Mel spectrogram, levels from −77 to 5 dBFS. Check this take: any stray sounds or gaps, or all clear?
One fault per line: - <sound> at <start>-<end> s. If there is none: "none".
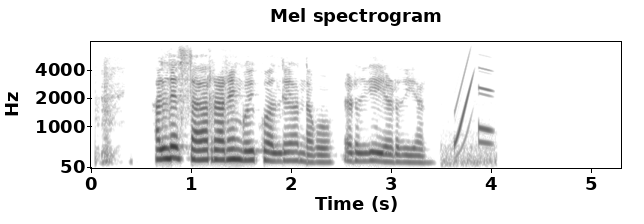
- chirp at 3.6-4.0 s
